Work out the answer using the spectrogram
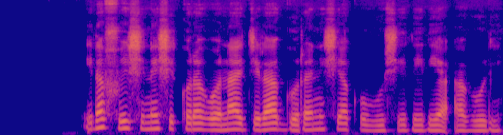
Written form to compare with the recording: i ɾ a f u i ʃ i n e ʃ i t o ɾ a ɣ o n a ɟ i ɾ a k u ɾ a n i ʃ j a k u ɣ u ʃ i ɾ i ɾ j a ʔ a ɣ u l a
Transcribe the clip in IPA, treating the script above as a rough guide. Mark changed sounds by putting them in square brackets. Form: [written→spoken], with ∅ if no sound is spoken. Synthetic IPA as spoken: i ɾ a f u i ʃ i n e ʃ i [t→k] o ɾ a ɣ o n a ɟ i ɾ a [k→ɡ] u ɾ a n i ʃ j a k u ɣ u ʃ i ɾ i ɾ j a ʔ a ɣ u l [a→i]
